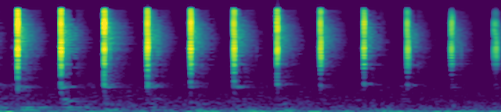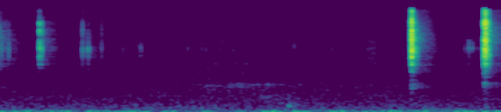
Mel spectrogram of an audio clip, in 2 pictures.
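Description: A desktop Newton's cradle with solid steel balls, swung by hand, clacks in a steady series of sharp, bright clicks that grow gradually quieter and fade out. After a short quiet pause, two more crisp clacks sound as it is set going again.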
